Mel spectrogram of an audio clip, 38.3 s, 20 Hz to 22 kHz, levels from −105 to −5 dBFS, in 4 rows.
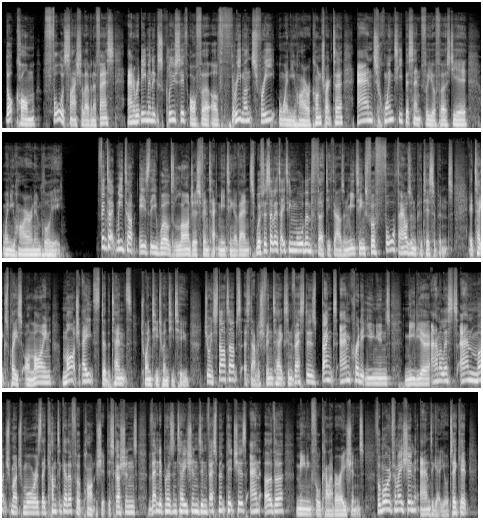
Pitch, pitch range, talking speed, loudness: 140 Hz, 110-180 Hz, 150 wpm, -20 LUFS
